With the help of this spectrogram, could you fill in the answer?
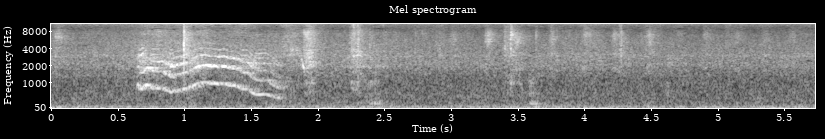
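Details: A puppy of Kumi's litter, handled during early neurological stimulation in the Netherlands, gives one wavering, rising-and-falling whine for about a second, followed by soft clicks and handling noises over a low hum.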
